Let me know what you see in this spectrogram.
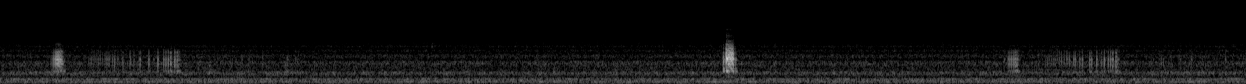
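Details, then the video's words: Wild Tago's brown frog at a gorge by the Kamo River in Itoshima, Fukuoka, in April; short gruff croaks spaced irregularly, one loudest in the middle, some doubled or drawn out, against a constant stream rush. "Wild Frog Call | タゴガエル"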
